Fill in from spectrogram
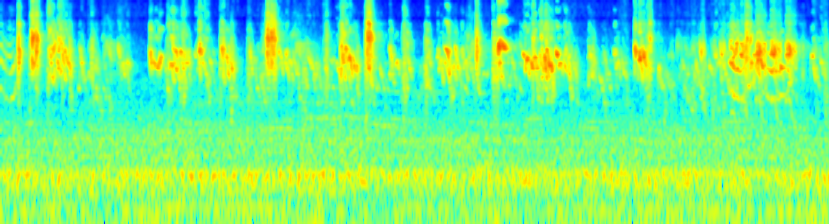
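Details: Breeding pair of budgerigars producing busy, warbling chatter of high scratchy chirps and squawks in uneven bursts, nearly without pause, over a faint steady hum.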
